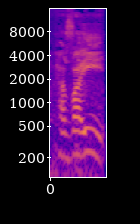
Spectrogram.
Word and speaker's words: Hawaii: So, W's pronunciation like V. V. Hawaii.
